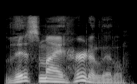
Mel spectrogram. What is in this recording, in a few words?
Hurt A Little, Doctor, male: 'This might hurt a little'; medical, hospital, doctor's office; human voice speaking; Talking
